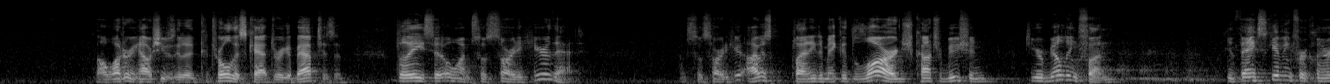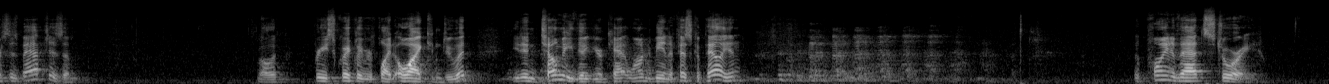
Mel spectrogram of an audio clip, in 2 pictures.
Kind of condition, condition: setting, large echoing room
